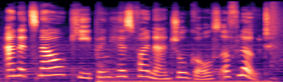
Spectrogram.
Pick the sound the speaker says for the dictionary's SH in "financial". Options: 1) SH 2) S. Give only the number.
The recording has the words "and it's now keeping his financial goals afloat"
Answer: 1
